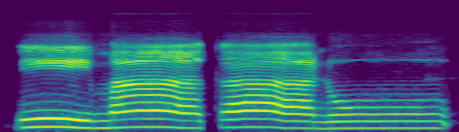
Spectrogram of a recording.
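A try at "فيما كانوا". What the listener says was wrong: Fima kanu. Jangan. Fima. Jangan dientek-entek. Fim. Datar aja datar. Fima kanu. Datar aja, ya.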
